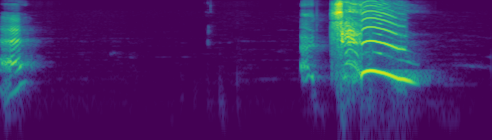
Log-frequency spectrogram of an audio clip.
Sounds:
Sneeze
